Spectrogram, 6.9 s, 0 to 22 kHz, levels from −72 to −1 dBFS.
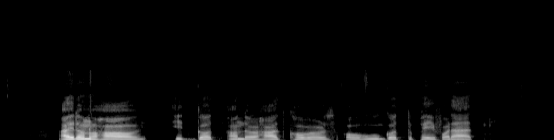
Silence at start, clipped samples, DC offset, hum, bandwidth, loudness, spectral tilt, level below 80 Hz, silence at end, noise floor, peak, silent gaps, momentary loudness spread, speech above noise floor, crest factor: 0.75 s; under 0.1%; under 0.1%; none; 9.6 kHz; -22 LUFS; -8 dB/octave; -62 dBFS; 1.05 s; -81 dBFS; -2 dBFS; none; 15 LU; 59 dB; 22 dB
